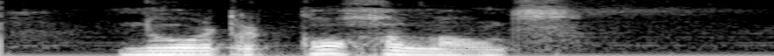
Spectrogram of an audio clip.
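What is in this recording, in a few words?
"Noorder-Koggenland", Dutch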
